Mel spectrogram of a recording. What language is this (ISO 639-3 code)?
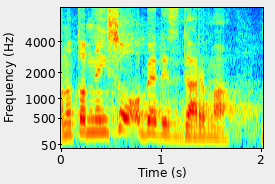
ces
